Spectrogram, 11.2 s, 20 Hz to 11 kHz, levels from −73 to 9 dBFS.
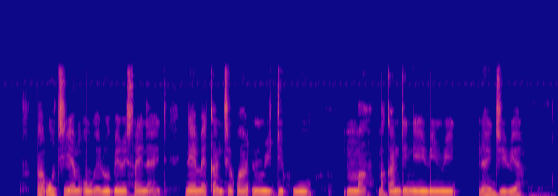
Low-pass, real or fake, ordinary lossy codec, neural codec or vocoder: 7.2 kHz; real; AAC, 64 kbps; none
